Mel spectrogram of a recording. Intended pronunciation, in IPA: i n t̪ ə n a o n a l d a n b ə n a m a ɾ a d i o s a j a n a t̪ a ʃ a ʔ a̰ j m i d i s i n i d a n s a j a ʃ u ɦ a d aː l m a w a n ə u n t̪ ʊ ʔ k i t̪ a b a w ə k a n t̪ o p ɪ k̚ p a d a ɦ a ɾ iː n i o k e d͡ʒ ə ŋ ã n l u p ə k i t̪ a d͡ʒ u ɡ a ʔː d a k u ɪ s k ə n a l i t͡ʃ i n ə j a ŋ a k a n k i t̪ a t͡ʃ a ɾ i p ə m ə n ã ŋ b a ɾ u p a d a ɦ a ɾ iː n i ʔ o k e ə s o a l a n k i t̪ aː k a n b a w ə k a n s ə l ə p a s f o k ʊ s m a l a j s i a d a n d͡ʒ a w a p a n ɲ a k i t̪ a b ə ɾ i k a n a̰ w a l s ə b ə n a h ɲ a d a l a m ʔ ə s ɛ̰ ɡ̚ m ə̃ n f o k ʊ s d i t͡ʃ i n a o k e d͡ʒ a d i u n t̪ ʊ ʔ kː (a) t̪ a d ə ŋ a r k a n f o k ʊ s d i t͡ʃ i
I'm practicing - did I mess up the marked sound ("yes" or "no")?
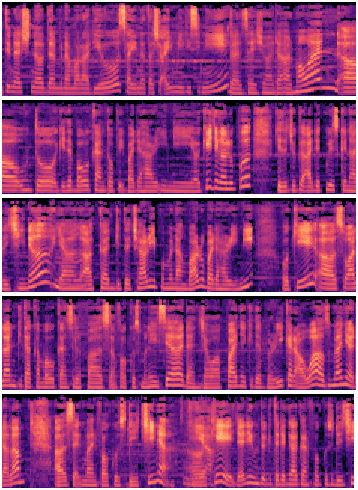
yes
